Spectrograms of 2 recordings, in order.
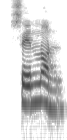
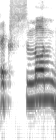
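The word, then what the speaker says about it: xenon: keperluan bidang tertentu nah huruf x pada posisi awal kata diucapkan dengan S misalnya ini senon bacanya Zon gitu Ya bukan xon gitu Tapi bacanya senon kalau dia di posisi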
